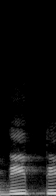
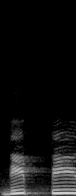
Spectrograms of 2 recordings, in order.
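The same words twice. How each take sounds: First: The first vowel is stretched very long. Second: The first vowel is kept short. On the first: The speaker calls it wrong. "தீயை நம்ம வந்து நெடில் ரொம்ப பெருசாக நீட்டி சொல்லலை" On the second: The speaker calls it right. "தீப்தி தான் சொல்கிறோம்"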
